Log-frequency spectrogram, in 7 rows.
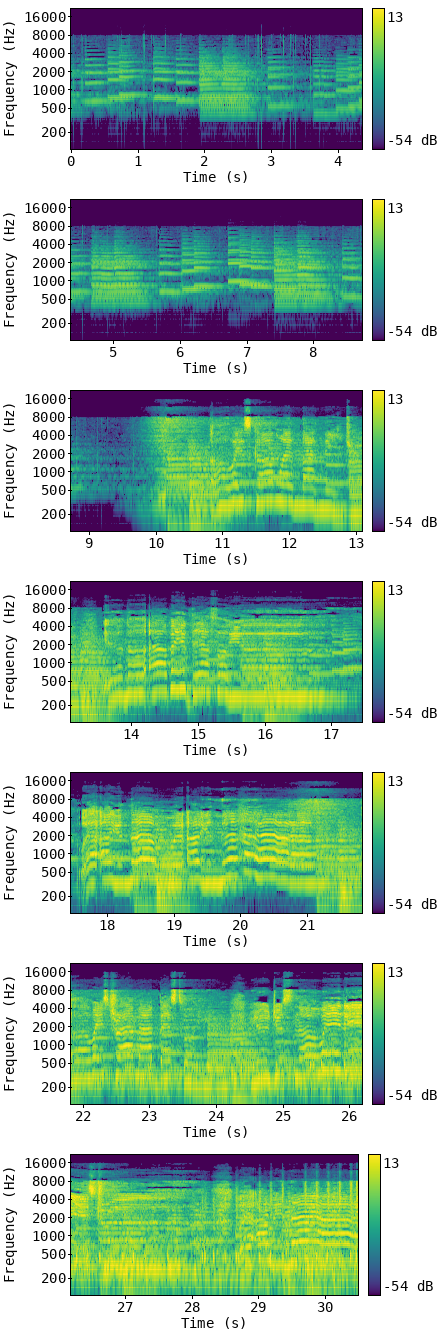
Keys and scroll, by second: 25.4 ctrl+-, 26.1 ctrl+=, 26.7 ctrl+=.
